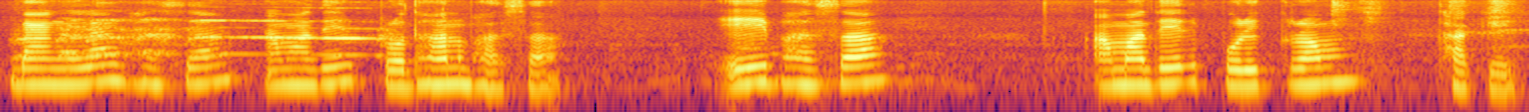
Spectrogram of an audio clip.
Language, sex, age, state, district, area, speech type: Bengali, female, 18-30, West Bengal, Uttar Dinajpur, urban, spontaneous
